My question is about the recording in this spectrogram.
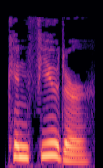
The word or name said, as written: confuter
